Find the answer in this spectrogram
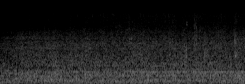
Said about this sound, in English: What the river means to me, I find the river exciting, but I find the boats on the river equally or more exciting because, hey, I'm not really crazy about rivers and lakes. I think the sound of the river has always been the same.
